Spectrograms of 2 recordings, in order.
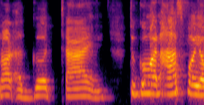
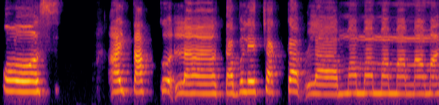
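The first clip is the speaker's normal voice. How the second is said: timid mumbler; 2 semitones higher than usual. Shown as a demonstration. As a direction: mumble helplessly, running the words into a drone. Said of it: "cannot, under your breath".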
